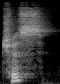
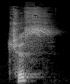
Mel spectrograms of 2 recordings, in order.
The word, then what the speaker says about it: Tschüss: Entonces, esto se pronuncia Tschüss, porque doble S, y esto se pronuncia Tschüss, Tschüss, ¿no? En el diccionario vemos esta forma de la palabra, pero en la lengua hablada, en el alemán coloquial, se dice muchas veces Tschüss, así.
